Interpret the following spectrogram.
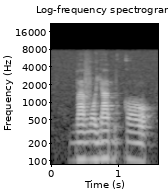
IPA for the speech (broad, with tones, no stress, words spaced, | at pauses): ba˨vɔ˨ ja˨bʊ˨kɔ˨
